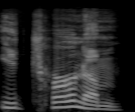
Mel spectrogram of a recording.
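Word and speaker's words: Aeternum: Flaming Heron says they believe it's called Eternum. The A is silent.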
